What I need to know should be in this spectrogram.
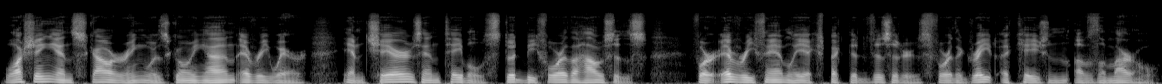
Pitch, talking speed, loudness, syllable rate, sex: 90 Hz, 135 wpm, -21 LUFS, 4.5 syllables/s, male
